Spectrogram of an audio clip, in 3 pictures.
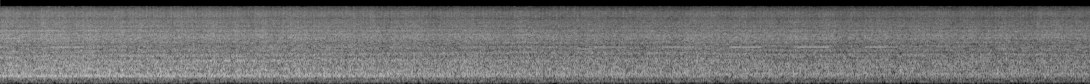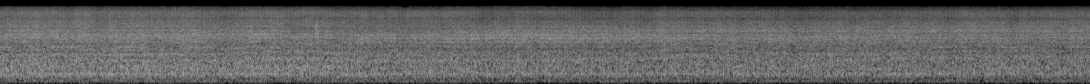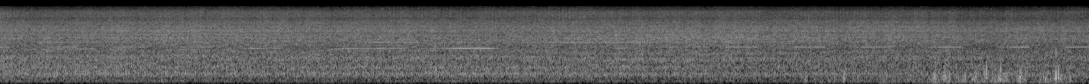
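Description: Kubota ER470 combine harvester running as it moves off through standing rice. A steady diesel engine and threshing-machine noise grows gradually fainter as it pulls away.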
